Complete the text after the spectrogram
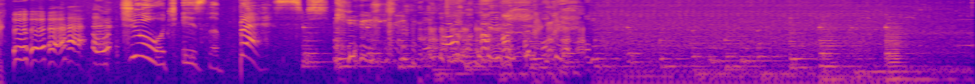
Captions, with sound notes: (SNORTS AND LAUGHS) George is the best! (ALL LAUGH)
